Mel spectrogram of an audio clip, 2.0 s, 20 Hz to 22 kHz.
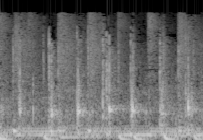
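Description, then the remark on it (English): Army horses' hooves clip-clop in a steady, even rhythm on a hard surface at a modern army building with stabling for 140 horses. Several sharp knocks sound over a low background rumble. “an indoor riding school, a veterinary clinic, stabling for 140 horses, a saddler's workshop and a tailor's workshop where all the tack is stitched by hand, and the largest, most modern blacksmith's forge in the army.”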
